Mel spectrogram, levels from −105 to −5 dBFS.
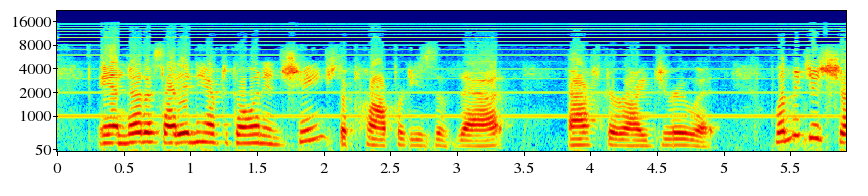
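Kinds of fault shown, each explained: USB whine: a steady 1 kHz tone runs through the whole clip, sitting about 25 dB below the signal. It comes from current drawn in 1 ms bus frames leaking into the audio through power or ground. On a spectrogram it shows as a thin unbroken horizontal line at 1 kHz.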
